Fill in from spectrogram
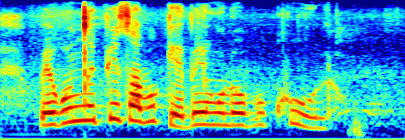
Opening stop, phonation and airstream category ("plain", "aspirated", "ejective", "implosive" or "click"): implosive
